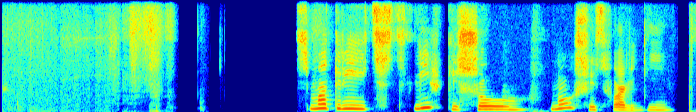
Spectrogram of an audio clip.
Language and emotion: Russian, sad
